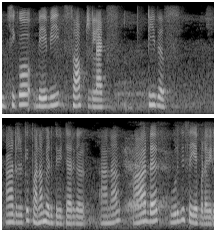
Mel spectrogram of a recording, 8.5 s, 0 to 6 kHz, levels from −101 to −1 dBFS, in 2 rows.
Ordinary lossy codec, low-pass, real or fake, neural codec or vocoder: none; 5.4 kHz; real; none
